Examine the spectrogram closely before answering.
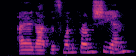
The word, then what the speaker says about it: Shein: I got this one from Shein, which is spelled like the dog in French, S-H-I-E-N.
